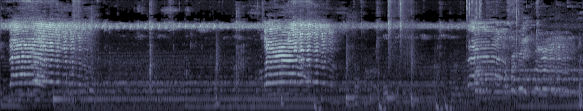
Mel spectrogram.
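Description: Goats bleating: two long cries, one at the start and one about four seconds in, over a steady droning music bed.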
